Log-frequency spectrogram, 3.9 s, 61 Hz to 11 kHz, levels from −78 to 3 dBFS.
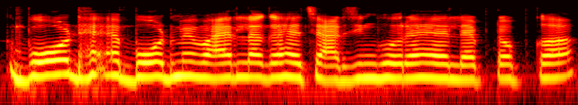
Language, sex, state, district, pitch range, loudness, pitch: Hindi, female, Chhattisgarh, Raipur, 235-255 Hz, -15 LUFS, 245 Hz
